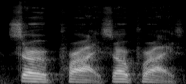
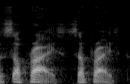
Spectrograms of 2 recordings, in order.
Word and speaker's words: surprise: 그래서 surprise 힘들지 않습니까? 그래서 surprise 훨씬 편하죠? 그래서 반복되는 R 사운드 앞에 나와 있는 R 사운드 보고 발음하지 마라 이겁니다.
